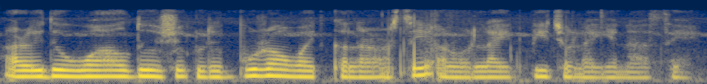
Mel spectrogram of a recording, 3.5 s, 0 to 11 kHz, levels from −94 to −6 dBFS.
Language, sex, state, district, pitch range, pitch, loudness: Nagamese, female, Nagaland, Dimapur, 185-210 Hz, 200 Hz, -15 LUFS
